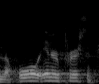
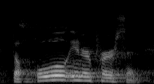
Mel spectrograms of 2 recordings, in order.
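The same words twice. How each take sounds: First: Said in the usual way. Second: Louder, higher, pressing on "whole"; emphatic repeat. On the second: Acted. Preacher pressing the point on the congregation, loud emphatic repeat. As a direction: proclaim it with force.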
